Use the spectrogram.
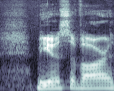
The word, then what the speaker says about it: Biot-Savart: and our first equation biot-savart and that's how to pronounce Bo for the first whoever it was last name and savart the T is silent for the second one biot-savart that's the workhorse equation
